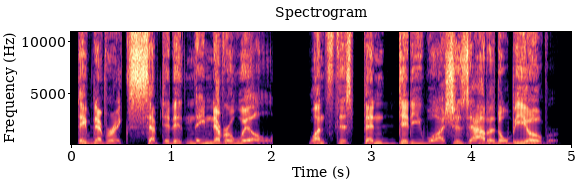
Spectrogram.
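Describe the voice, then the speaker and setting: A man's voice: on the low side, normal speed, a bit bright, dry recording, studio quality, pitched below the performer's own voice. A man reading the part of a stubborn male baseball coach, curt and dismissive. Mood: contemptuous.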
